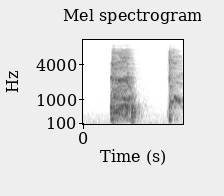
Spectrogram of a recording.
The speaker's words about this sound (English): Oh, son of a bitch, I'm coughing.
